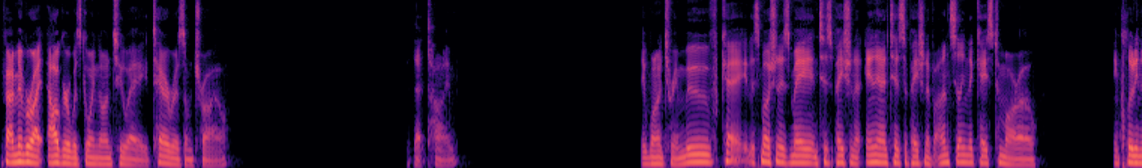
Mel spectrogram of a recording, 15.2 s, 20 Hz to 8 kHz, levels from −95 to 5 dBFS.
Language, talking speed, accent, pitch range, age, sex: English, 125 wpm, American, 105-125 Hz, 30-49, male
